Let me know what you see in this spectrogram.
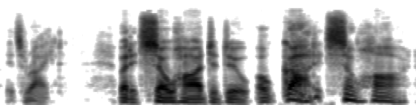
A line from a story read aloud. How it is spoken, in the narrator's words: He moaned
